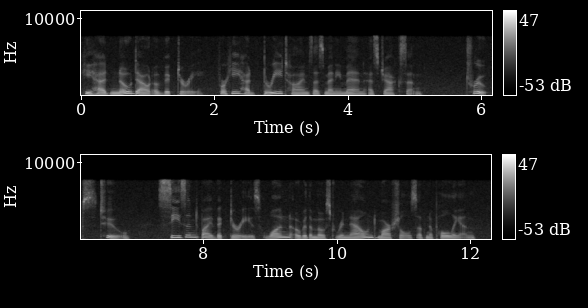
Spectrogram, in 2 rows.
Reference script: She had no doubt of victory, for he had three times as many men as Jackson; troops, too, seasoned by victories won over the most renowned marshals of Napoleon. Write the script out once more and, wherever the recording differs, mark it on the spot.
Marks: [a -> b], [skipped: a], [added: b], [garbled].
[She -> He] had no doubt of victory, for he had three times as many men as Jackson; troops, too, seasoned by victories won over the most renowned marshals of Napoleon.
